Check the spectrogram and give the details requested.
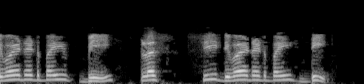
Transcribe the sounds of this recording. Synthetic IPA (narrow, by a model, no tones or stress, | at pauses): iʋajɖeɖbajbi | plɐsː | iɖiʋajɖeɖbajɖiː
